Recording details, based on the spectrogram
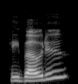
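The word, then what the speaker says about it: Thibodaux: I'm in the Bodo. The Bodo? How do you say that? Oh, my Louisiana friends are about to lose their mind. The Bodo, right? It's French.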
